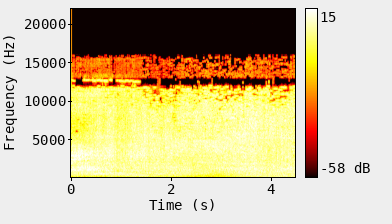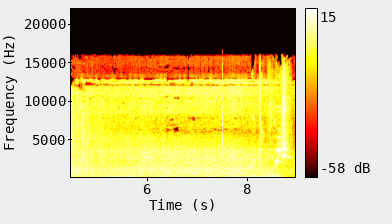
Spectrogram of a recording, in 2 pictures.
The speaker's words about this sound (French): du décollage d'un Concorde. Cet avion mythique dont le dernier vol a eu lieu il y a tout juste 20 ans, ce fleuron de l'aéronautique conçu entre la France et le Royaume-Uni pouvait relier Paris à New York en 3 et demie.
